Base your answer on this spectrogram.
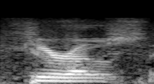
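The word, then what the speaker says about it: Quirós: The Quiros? Am I saying it right? – Yeah. Quiros.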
